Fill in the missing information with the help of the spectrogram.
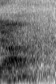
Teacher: या का उच्चारण स्थान होता है तालु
